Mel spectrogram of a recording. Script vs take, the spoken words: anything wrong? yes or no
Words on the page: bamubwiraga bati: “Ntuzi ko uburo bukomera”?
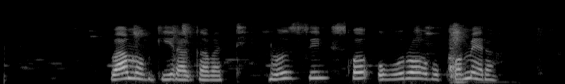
no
